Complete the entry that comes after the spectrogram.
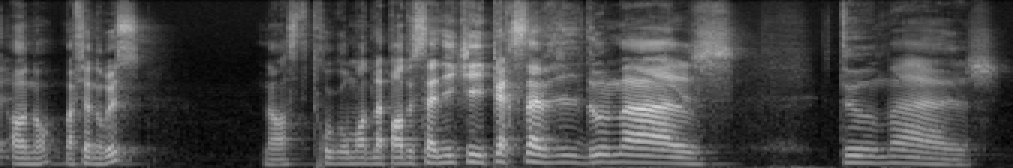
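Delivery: lively live play-by-play; esports caster. Acted. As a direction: call the match as it happens.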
